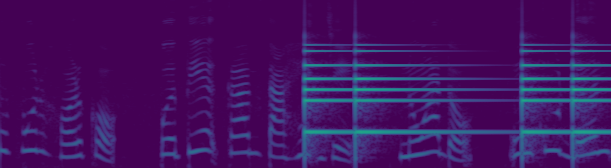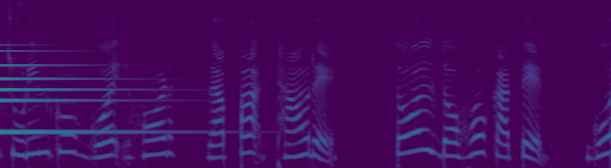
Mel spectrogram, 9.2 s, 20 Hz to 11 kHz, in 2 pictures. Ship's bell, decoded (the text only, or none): 4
